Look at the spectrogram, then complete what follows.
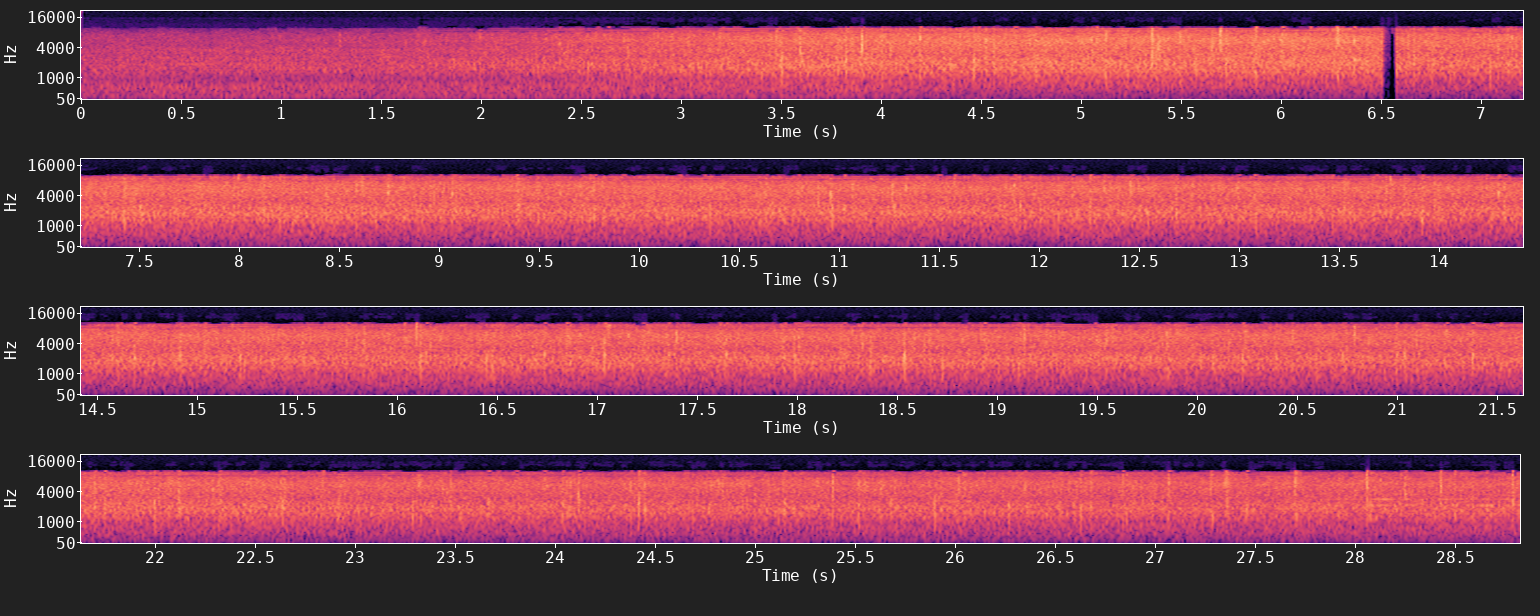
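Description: Large stadium crowd applauding steadily, swelling over the first few seconds, with a momentary dropout about six seconds in.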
